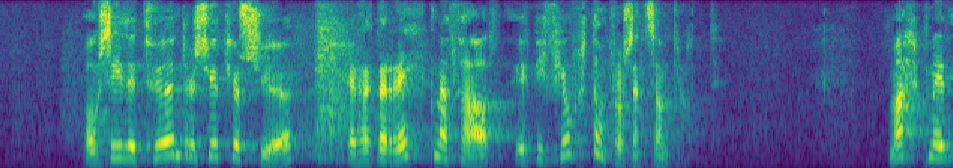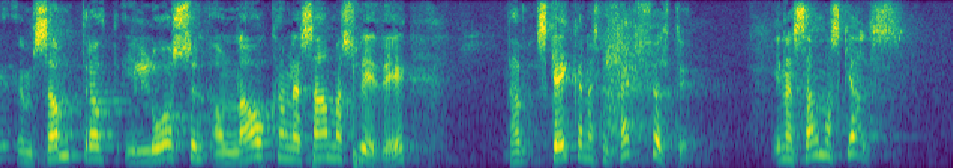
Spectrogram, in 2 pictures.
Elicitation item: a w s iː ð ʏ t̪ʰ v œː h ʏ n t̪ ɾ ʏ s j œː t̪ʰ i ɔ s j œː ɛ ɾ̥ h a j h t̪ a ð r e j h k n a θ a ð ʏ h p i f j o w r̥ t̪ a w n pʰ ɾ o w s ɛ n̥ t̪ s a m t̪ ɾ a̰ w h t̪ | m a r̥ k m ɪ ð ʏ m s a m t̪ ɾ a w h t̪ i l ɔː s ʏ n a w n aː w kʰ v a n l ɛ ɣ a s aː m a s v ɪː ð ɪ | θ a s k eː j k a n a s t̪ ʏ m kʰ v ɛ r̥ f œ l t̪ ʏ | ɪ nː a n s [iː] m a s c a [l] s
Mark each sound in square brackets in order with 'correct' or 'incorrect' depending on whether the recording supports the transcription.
incorrect: aː, correct

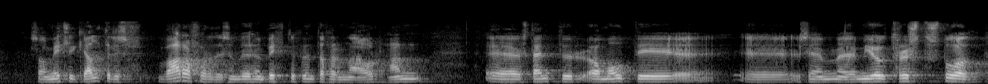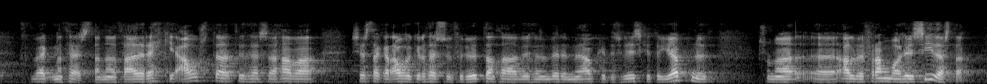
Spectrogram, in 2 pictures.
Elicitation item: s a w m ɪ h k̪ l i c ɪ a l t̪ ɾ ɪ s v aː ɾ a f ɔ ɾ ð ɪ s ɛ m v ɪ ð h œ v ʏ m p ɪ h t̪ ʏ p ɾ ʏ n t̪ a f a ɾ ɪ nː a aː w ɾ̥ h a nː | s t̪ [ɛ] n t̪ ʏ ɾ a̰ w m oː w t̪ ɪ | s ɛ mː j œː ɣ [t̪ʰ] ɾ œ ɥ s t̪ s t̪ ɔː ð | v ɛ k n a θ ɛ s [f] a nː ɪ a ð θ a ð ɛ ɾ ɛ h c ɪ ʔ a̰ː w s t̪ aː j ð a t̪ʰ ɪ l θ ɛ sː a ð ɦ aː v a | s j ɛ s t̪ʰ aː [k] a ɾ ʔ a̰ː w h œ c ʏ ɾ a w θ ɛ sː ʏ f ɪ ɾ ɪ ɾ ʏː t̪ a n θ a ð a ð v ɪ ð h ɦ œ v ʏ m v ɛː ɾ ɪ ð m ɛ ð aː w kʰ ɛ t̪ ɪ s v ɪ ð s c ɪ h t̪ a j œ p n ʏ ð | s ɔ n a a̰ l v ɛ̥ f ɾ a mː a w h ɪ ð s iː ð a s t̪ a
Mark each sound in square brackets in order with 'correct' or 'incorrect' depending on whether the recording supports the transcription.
correct, correct, incorrect: θ, correct

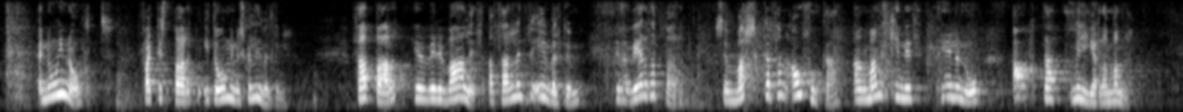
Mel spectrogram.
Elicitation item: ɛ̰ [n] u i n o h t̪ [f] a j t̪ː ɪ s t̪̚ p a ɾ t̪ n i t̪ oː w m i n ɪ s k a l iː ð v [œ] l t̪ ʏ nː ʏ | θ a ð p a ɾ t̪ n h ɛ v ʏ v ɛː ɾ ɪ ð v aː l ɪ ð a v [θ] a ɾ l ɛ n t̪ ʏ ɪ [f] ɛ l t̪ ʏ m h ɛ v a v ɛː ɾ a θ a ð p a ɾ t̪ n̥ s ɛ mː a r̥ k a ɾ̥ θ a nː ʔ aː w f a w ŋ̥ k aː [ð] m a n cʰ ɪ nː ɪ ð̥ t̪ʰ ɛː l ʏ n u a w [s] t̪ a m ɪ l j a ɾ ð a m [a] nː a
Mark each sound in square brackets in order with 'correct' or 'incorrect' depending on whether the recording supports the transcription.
incorrect: nː, correct, incorrect: ɛ, correct, incorrect: v, correct, incorrect: h, correct

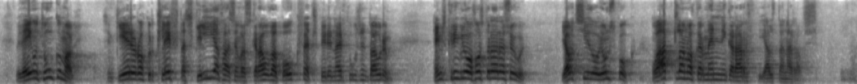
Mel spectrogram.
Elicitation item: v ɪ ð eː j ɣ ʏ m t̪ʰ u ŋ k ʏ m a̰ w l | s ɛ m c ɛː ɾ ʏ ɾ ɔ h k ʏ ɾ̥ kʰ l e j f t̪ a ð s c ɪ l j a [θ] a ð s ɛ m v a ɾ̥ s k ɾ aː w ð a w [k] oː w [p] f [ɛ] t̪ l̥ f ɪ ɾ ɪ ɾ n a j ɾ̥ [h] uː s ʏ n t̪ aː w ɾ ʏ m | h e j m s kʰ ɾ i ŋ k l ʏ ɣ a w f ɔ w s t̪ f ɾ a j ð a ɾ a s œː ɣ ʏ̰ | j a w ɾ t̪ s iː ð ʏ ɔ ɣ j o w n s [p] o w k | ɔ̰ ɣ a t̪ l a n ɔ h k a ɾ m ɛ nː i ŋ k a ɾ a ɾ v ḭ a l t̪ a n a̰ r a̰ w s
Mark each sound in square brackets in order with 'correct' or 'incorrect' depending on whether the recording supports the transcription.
correct, incorrect: p, incorrect: k, correct, incorrect: θ, correct

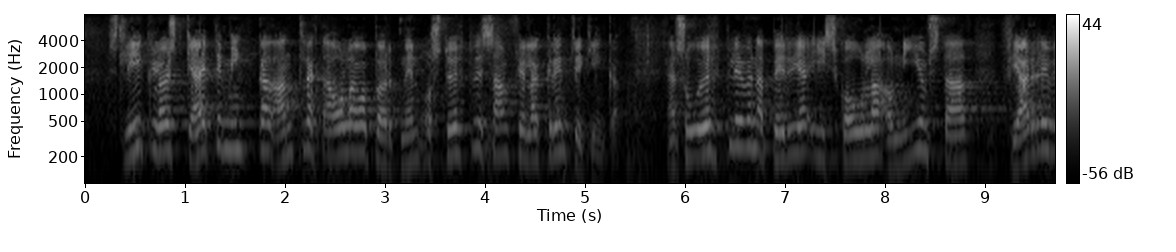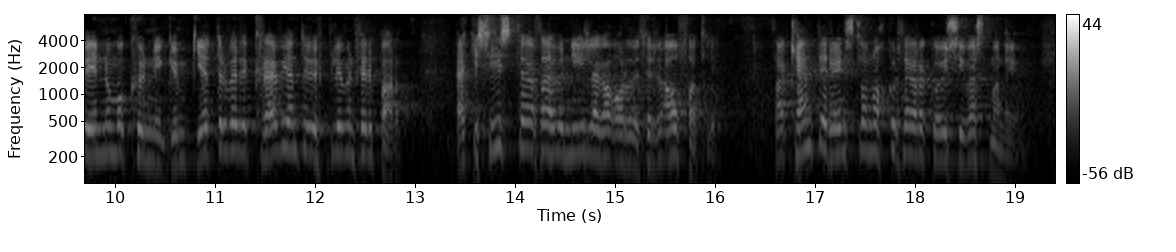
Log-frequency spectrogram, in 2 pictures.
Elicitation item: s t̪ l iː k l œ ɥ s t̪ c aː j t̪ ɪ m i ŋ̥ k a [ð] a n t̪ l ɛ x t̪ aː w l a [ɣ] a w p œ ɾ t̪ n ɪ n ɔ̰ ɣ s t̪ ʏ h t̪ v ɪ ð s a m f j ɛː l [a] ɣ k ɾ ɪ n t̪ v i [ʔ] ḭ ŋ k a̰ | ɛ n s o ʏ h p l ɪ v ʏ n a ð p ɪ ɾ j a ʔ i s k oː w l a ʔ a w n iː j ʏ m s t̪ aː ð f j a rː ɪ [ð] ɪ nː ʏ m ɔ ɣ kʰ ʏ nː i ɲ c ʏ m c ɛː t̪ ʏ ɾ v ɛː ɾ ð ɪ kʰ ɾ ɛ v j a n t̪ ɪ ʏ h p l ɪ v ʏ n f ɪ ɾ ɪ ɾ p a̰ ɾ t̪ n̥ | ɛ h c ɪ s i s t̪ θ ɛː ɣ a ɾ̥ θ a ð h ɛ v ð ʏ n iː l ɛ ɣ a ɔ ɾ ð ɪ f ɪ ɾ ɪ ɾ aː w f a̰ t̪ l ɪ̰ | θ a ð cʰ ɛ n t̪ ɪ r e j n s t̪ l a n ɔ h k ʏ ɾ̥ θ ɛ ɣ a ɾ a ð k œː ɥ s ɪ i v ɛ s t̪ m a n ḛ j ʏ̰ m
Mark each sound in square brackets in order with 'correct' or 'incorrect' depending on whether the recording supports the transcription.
correct, correct, correct, incorrect: c, incorrect: v

